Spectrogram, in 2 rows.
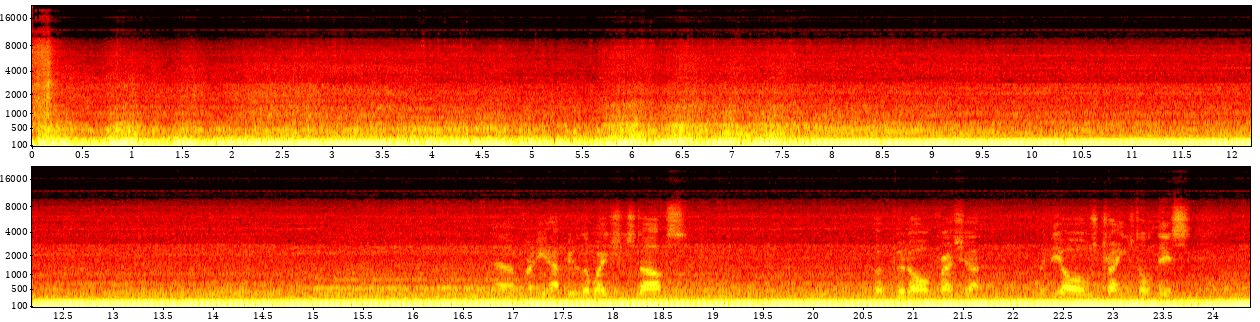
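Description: A Ford GT40 replica, a GTD build, cranks and fires up, then settles into a loud, steady, rumbling idle close by with a few throttle blips early on; a voice talks over it later.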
